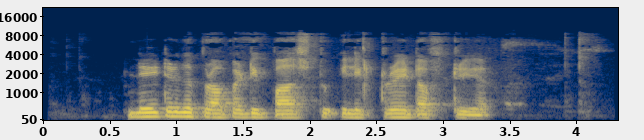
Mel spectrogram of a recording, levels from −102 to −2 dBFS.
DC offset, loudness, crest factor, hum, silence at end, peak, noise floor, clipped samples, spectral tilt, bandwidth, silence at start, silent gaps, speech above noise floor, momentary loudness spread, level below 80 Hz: under 0.1%; -16 LUFS; 16 dB; none; 0.8 s; 0 dBFS; -63 dBFS; under 0.1%; -6.5 dB/octave; 9 kHz; 0.65 s; none; 47 dB; 8 LU; -60 dBFS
